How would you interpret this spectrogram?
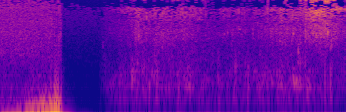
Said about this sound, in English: I leave you with that vision of HMS St. Mary's under full sail, being driven along by the wind.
